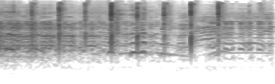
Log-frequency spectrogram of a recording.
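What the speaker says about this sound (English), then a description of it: "Let's give applause for Alex, by the way" At a stand-up comedy show in Los Angeles, the audience claps in scattered, separate slaps. Some land sharp and close, while chatter and chuckling voices run beneath them.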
